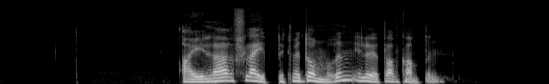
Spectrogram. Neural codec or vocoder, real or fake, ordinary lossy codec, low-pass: codec, 44.1 kHz, 2.6 kbps, SNAC; fake; none; 14.4 kHz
